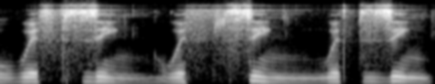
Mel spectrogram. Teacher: so you can keep your airf flow going with zing and as you pull your tongue in from the th you're making the Z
